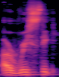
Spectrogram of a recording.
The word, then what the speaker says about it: eristic: aware of and it's called The Law of aristic escalation now let me just read out how to spell it so that if you do look it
